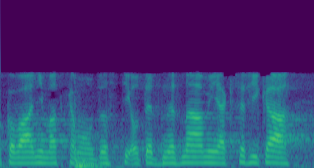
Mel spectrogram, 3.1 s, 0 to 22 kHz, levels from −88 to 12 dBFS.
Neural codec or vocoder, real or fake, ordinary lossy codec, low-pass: none; real; MP3, 24 kbps; 3.6 kHz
